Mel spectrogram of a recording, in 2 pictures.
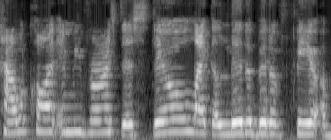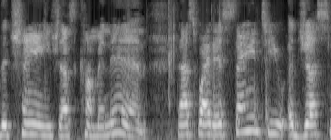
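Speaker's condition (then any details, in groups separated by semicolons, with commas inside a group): No condition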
